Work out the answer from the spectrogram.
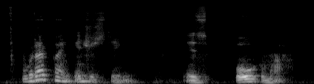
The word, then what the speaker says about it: Ogma: What I find interesting is Ogma. Says Ogma is spelled O, G as in Gary, M as in Mary, A. Ogma. So if we, there's a movie called Dogma.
